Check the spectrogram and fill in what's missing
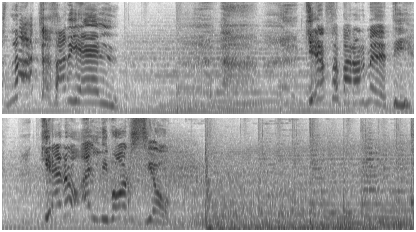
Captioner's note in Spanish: Sollozos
